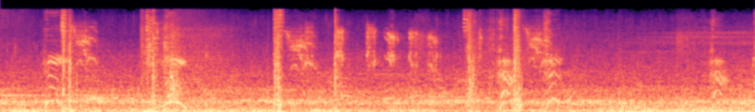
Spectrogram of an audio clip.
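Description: Sword blows strike sharply again and again.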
